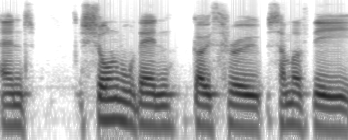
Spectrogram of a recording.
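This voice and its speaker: In a British accent, a man speaks at a fairly low pitch, recorded dry and close with no echo against a quiet background. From UK. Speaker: security company regional director. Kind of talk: webinar presentation. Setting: webinar.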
